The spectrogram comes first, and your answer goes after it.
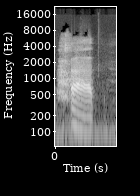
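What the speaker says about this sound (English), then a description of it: "all of a sudden my dog started freaking out" A dog gives a single close, loud, drawn-out bark that rises into a whining yelp, followed by quiet.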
